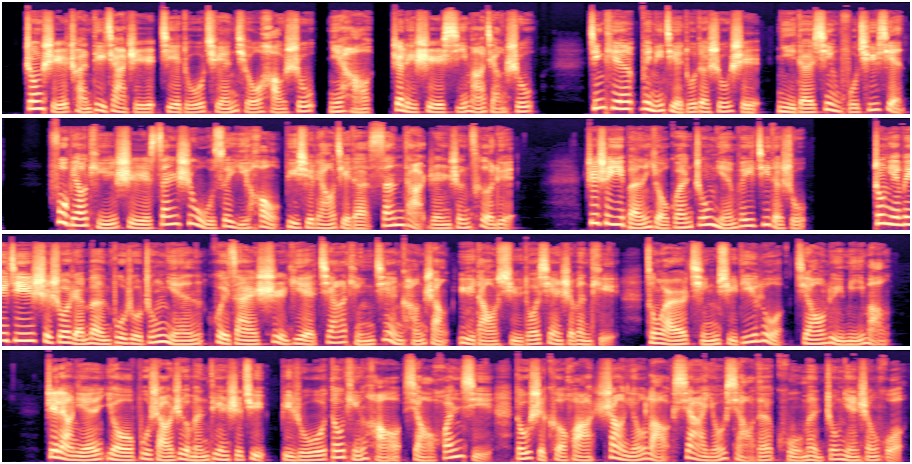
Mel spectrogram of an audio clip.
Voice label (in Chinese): 有声书; 喜马幸福曲线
